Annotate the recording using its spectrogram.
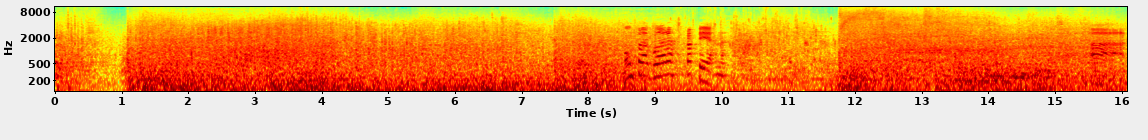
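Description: A huge creature rumbles and crashes around loudly.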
